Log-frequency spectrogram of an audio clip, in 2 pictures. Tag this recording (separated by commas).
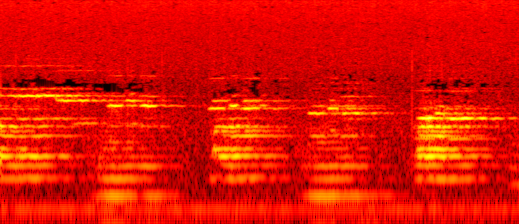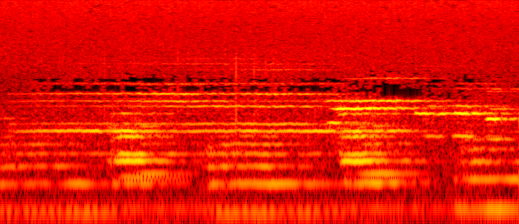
Brass instrument, Music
